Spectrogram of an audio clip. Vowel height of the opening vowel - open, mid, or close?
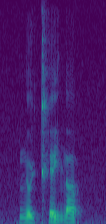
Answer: mid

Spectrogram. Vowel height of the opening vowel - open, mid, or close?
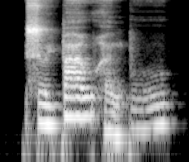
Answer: mid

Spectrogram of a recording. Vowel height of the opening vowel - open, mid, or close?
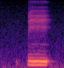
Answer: close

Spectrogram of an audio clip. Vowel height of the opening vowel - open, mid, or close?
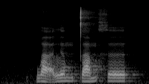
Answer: open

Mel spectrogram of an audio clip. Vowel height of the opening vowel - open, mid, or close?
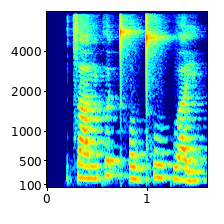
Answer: open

